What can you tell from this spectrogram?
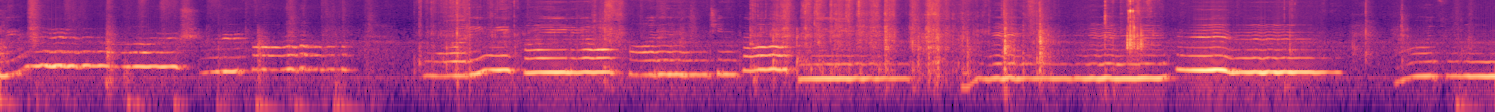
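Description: A person humming a slow tune, holding each note and stepping up and down between them. There are a few brief clattering and rustling noises in between.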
